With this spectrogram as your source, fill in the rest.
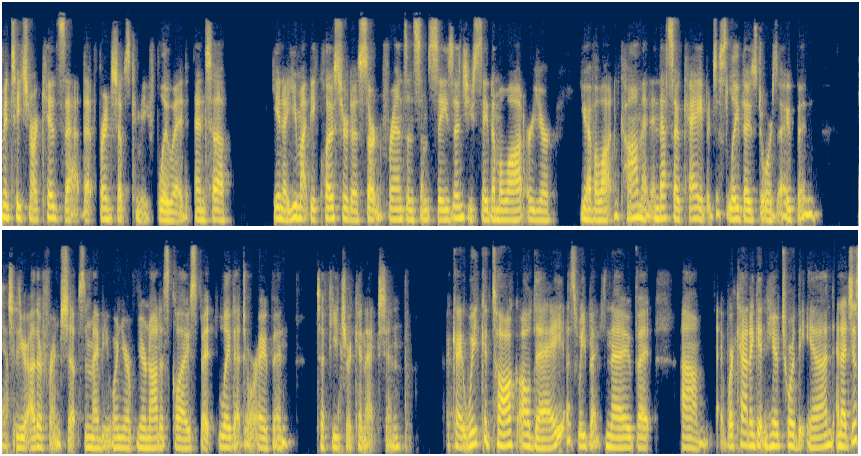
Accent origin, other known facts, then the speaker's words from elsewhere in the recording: Tuscaloosa, Alabama, United States; But, you know, I grew up in Tuscaloosa. I went straight from high school to college 15 minutes away.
